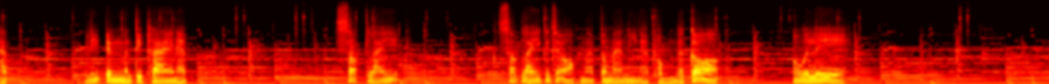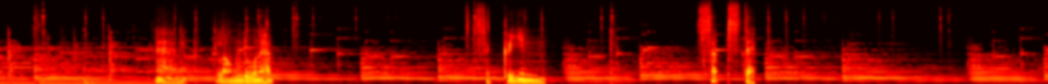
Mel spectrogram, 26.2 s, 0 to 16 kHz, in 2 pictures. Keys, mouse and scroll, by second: 0.8-1.5 middle drag, 1.7 middle click, 1.9 middle drag, 2.9 click, 3.6 click, 4.4 middle click, 5.3 middle drag, 5.8 middle drag, 6.8-8.1 drag, 8.9 click, 9.7 click, 10.4 middle click, 11.9 click, 13.5 click, 14.1 middle drag, 15.3 middle drag, 16.1 click, 16.7 click, 17.0 click, 17.5 click, 17.9 click, 18.9 click, 19.6 middle click, 20.6 click, 21.8 click, 22.4 middle drag, 22.9 middle drag, 23.4 middle drag, 23.7 scroll down 1, 24.1 middle click, 24.8 click.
